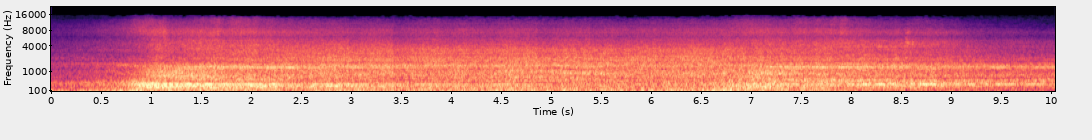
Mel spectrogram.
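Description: High-speed electric passenger train passing at speed: a loud rush that swells sharply about a second in and holds, with a steady whine running through it, and begins to die away near the end.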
